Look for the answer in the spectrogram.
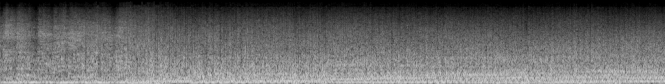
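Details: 1972 Ford Maverick with a freshly rebuilt 317 V8, on a restart; transmission cooler lines leaking. The idle beat wanders up and down instead of holding steady. Erratic idle; owner suspects a vacuum or air leak, unconfirmed.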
